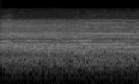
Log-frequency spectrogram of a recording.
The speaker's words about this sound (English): Okay, they're all cheering. Okay, they're all cheering. Now they're cheering because he recovered.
